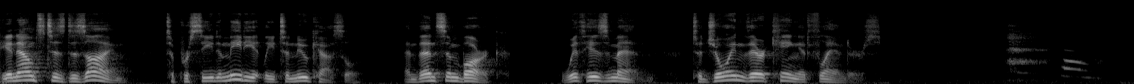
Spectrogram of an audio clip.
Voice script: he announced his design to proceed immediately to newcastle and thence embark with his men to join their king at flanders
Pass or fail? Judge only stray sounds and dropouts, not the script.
fail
